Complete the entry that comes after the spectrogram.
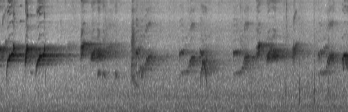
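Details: Red-whiskered bulbul at a singing competition: quick run of clear whistled notes and slurs, densely repeated, with brief clicks between phrases.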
